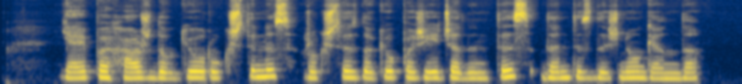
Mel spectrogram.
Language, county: Lithuanian, Vilnius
